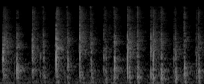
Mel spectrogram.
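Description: A deck of tarot cards being hand-shuffled, the cards slapping against each other in a rapid, even run of clicks, several a second.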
